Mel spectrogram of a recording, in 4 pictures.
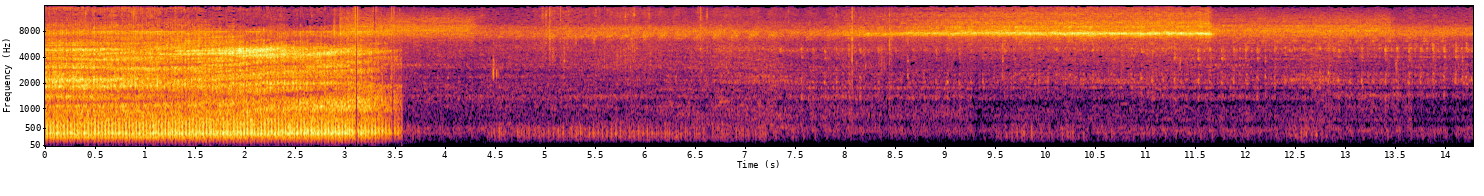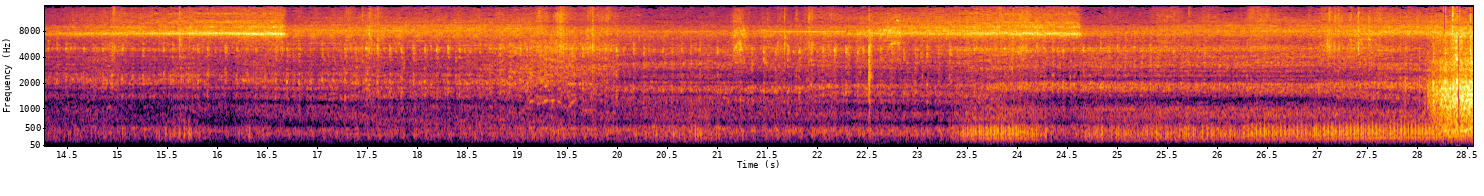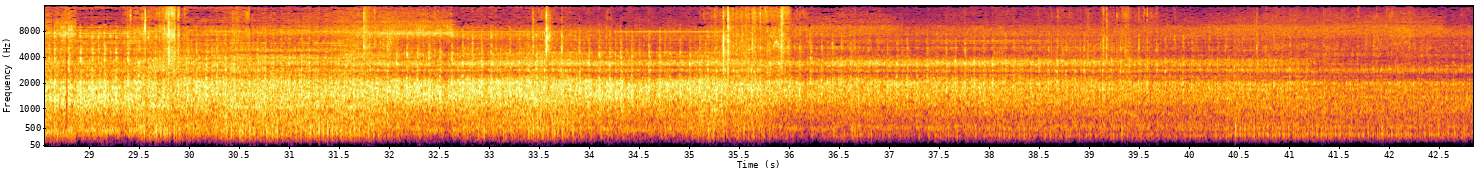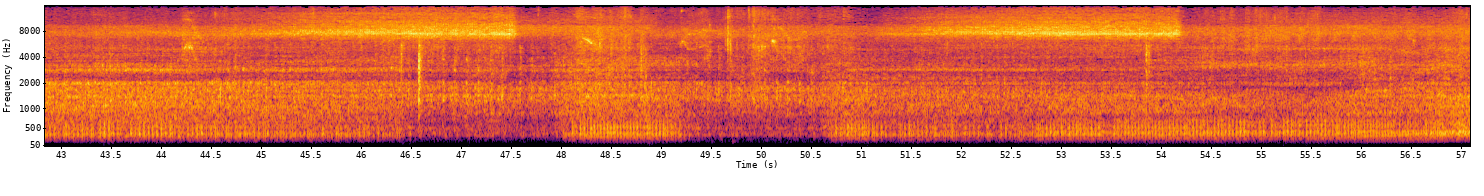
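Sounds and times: simulated engine from small speaker: 0.0 - 57.0.

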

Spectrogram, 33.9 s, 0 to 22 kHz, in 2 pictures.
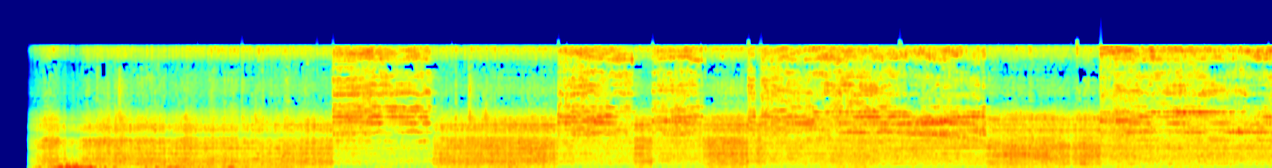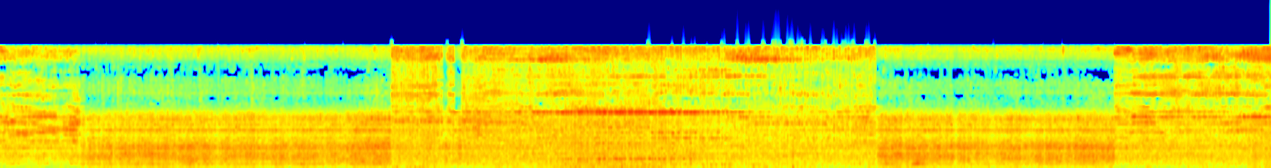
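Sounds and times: chain and belt drive clatter: 0.6 - 33.9
knife grinding on stone: 4.4 - 6.6, 7.2 - 18.1, 21.8 - 29.3, 31.0 - 33.9.

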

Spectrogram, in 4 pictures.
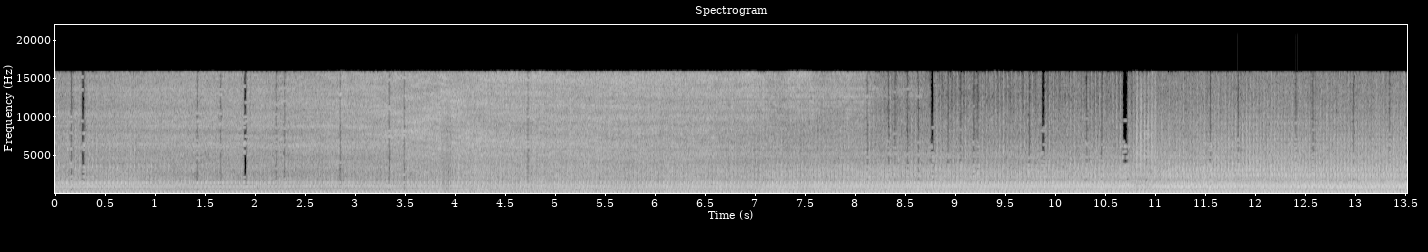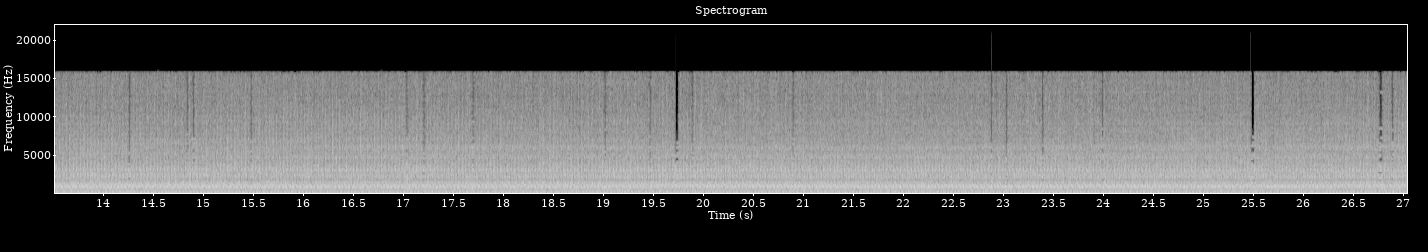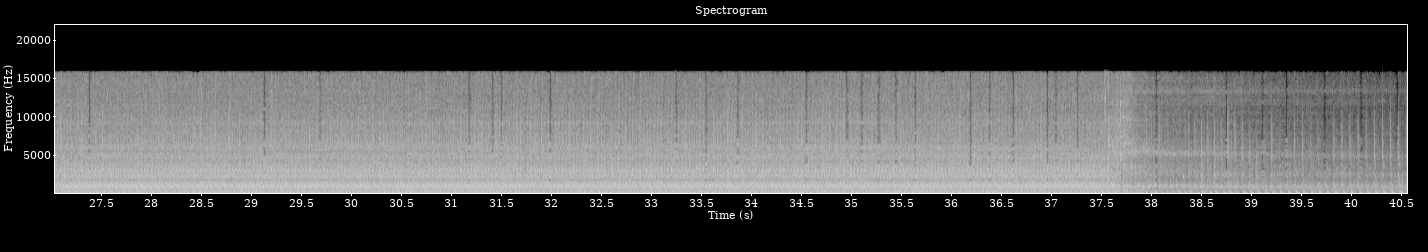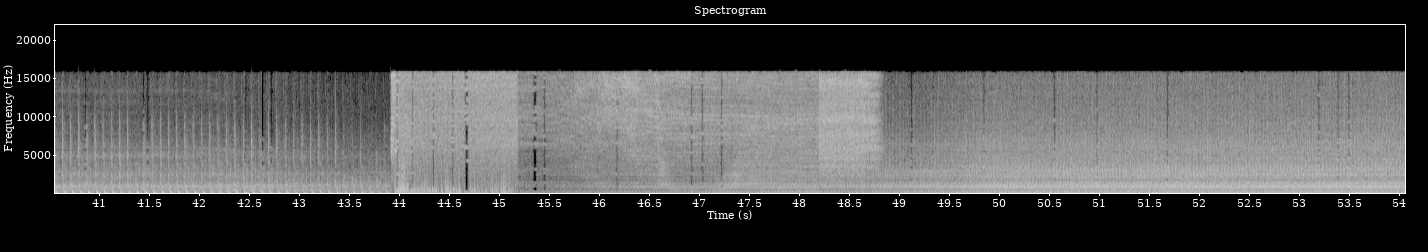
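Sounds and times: engine compressor running: 0.0 - 54.0
short loud air hisses: 1.0 - 8.2, 43.9 - 48.9.

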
